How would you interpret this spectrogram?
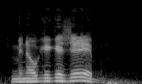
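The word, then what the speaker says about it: mino gigizheb: To say good morning, you might say Minogigajeb. More directly, it is a good morning. Let's break this word apart. Me. Me. No. No.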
